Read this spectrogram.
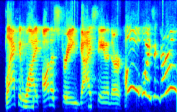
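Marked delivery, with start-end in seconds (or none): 2.4-3.5 very high, cartoonish mouse character voice. Recalling a fifties children's show, voicing its host's greeting, in a Mickey Mouse voice. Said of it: "that's Mickey Mouse".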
